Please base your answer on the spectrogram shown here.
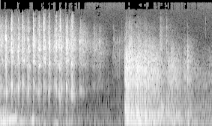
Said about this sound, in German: Okay, dann Thrause Dice. Ich würfel.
